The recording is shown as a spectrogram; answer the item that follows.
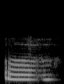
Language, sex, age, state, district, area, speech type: Santali, female, 18-30, West Bengal, Birbhum, rural, conversation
